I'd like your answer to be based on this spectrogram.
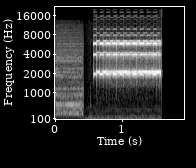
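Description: Telephone ringtone: a short electronic tone burst followed by a brief gap, then a louder, brighter electronic ring lasting about a second before cutting off abruptly into silence.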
